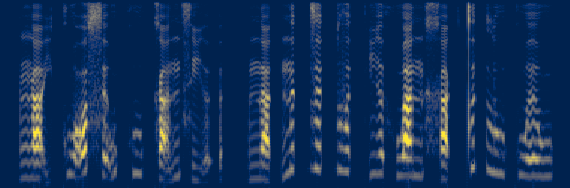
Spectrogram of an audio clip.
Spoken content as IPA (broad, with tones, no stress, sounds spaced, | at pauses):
ŋ a̰ː˧˨ j k w ɔ̰˧˥ s ə̰˧˥ w k u˧ k a̰˧˥ n s ḭ˧˨ ə̯ ʔ | n a˨˩ t̚ n ə˦˥ t̚ z ə˦˥ t̚ v ə˦˥ t̚ ʔ i˧ ə̯ h w a˧ n x a˨˩ k̚ t̪ ə˦˥ t̚ l u˧ k w ə˧ w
